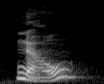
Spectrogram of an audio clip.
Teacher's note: Again, rising, rising intonation. I know it's not over yet. Something else is coming up.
